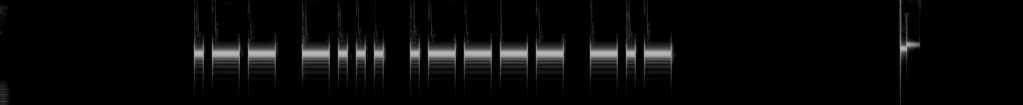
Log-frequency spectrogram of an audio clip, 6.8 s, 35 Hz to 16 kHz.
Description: Morse code, heard as a keyed tone, about 20 wpm, 700 Hz. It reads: WB1K
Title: USA Call Signs - 4 Characters - 3x Character Spacing - 20wpm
